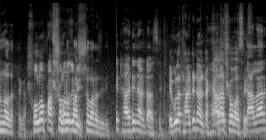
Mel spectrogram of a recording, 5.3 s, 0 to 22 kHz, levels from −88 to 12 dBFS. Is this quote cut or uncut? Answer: cut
